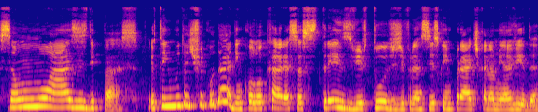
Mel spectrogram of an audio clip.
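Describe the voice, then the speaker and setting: Lively intonation from a woman taking a fairly slow pace. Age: 40s. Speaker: secular Franciscan, civil servant. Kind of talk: religious interview reflection.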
